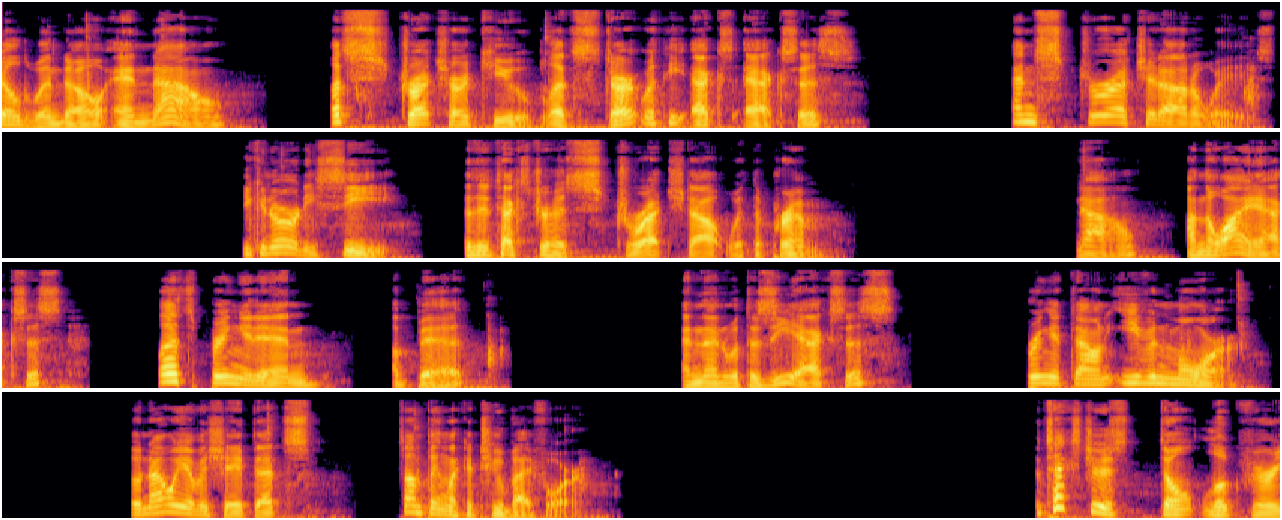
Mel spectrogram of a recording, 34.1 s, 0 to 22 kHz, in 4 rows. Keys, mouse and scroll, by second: 1.2 ctrl+alt+click, 6.1 ctrl+shift+click, 8.9 alt+click, 10.7 ctrl+alt+click, 17.5 ctrl+shift+click, 22.4 ctrl+shift+click, 25.6 alt+click, 29.9 ctrl+alt+click.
